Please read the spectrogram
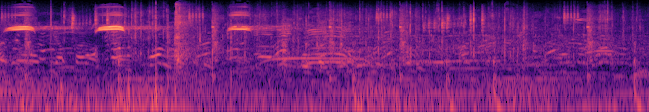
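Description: Three short, high whistle blasts from a sports whistle in the first few seconds, over the chatter of children's voices on a soccer field.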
